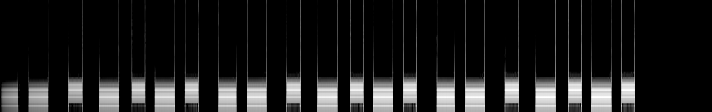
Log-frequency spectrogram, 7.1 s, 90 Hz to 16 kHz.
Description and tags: I generate a sound F# 2 seconds. Then I created several silences in the track to the rhythms and sounds different (change the pitch of the sound). And I finally slowed down the tempo and accelerated speed. I selected it and I have made repeated 2 times.
pitch, speed, tempo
